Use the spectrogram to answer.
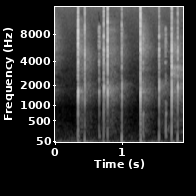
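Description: Sparse, irregular hand claps from a few people greeting a guest, crisp and sharp with uneven gaps between them and no voices.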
